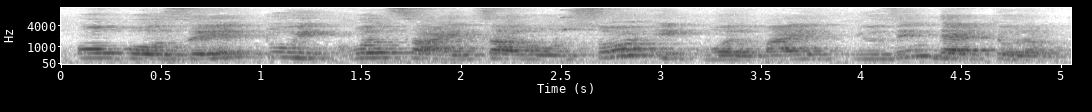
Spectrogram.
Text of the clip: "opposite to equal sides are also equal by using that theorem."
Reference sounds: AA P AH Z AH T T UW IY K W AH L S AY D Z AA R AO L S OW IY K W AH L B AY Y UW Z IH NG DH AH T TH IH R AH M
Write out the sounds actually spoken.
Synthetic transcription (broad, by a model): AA P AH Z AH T T UW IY K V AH L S AY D S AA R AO N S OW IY K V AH L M AY Y UW Z IH NG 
